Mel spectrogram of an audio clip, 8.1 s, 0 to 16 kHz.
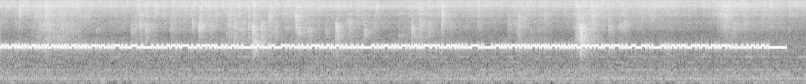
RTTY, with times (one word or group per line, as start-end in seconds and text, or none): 0.0-0.9 …
1.0-1.7 CE9QU
1.8-2.0 TU
2.1-2.8 G0UKV
2.9-3.1 CQ
3.2-4.0 UA1PZY
4.1-4.3 DE
4.4-5.1 UR5AS
5.2-5.3 R
5.4-5.5 R
5.6-5.8 FB
5.9-6.4 LEE.
6.5-6.9 RIG
7.0-7.2 HR
7.3-7.7 100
